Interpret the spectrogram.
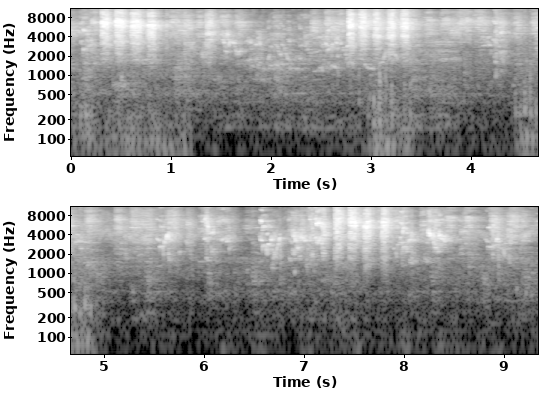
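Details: Pet budgerigars chirping: dense, overlapping high twittering chatter in several bursts, mixed with fluttering wingbeats and low rustling noise.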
